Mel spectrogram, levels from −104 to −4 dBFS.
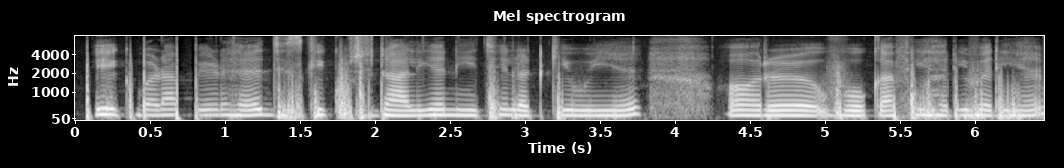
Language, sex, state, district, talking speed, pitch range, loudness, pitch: Hindi, female, Bihar, Sitamarhi, 160 wpm, 175-190 Hz, -14 LUFS, 180 Hz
